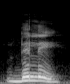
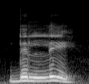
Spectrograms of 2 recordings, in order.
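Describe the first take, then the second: First: "दिल्ली" with a single short l, dee-lee; short l without addhak. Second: "दिल्ली" with a held, doubled l, dil-lee; doubled l with addhak. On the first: Teacher showing the spelling without the addhak, single short l. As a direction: say "दिल्ली" as d̪ɪli, no doubled l. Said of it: "अगर हम इसको ना लिख-, लगाएं". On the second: Teacher showing the addhak doubling the l, held double l. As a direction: say "दिल्ली" as d̪ɪlːi, lean on the double l. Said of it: "अद्धक को हम जब लगा देते हैं". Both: Shown as a demonstration.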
